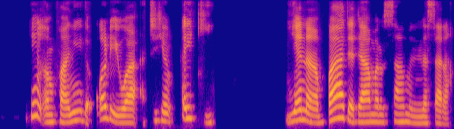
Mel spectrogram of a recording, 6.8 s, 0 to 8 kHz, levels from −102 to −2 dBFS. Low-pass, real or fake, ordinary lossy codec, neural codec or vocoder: none; fake; none; codec, 16 kHz, 4 kbps, X-Codec, HuBERT features, trained on balanced general audio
